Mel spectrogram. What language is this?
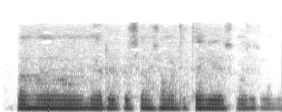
Bangla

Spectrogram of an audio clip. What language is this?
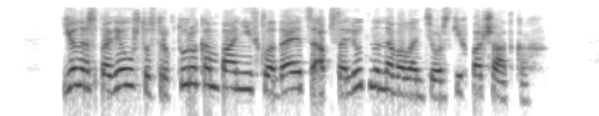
Belarusian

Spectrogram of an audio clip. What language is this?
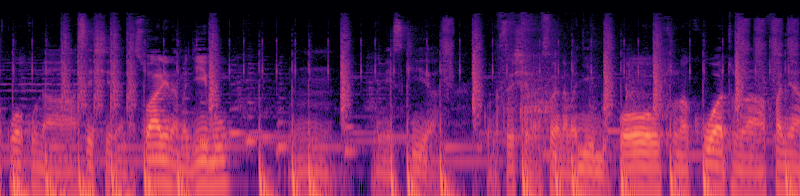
Swahili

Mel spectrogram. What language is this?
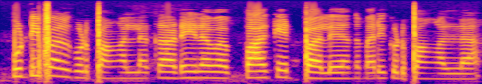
Tamil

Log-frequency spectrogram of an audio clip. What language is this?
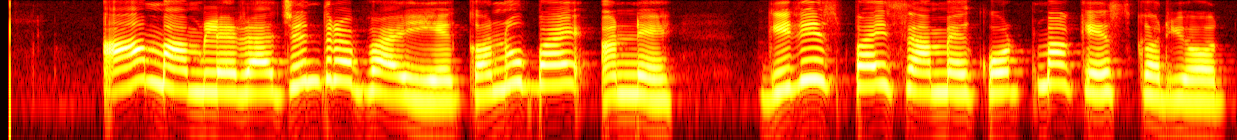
Gujarati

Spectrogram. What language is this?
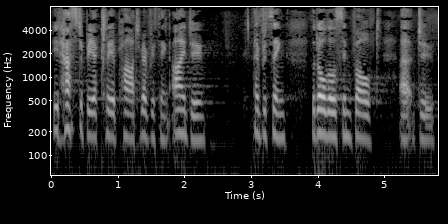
English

